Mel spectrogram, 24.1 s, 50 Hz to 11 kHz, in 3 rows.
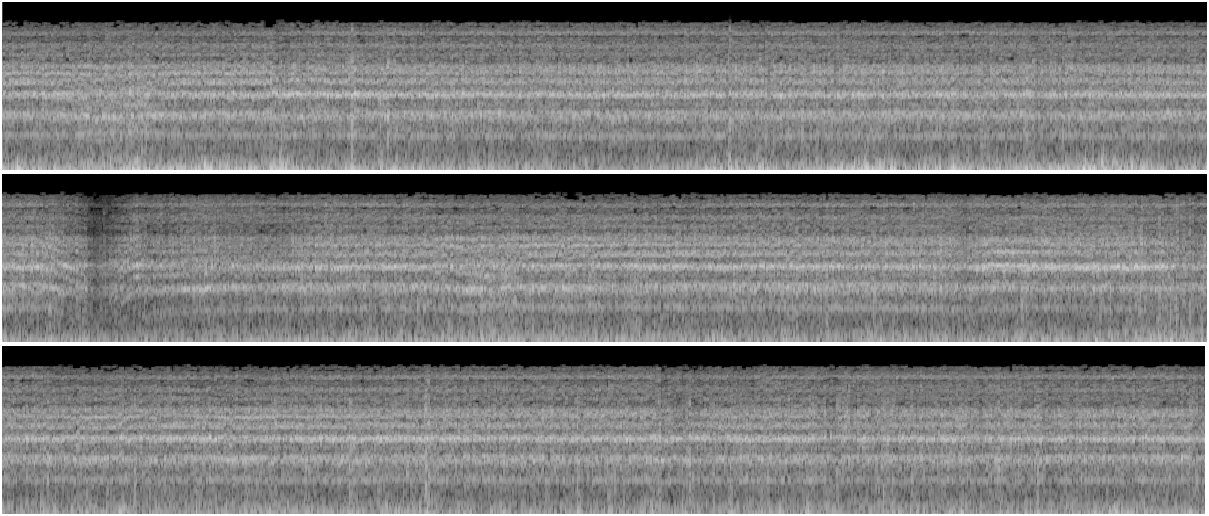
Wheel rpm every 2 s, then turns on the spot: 160, 160, 160, 160, 120, 160, 160, 160, 160, 160, 160, 160.
none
